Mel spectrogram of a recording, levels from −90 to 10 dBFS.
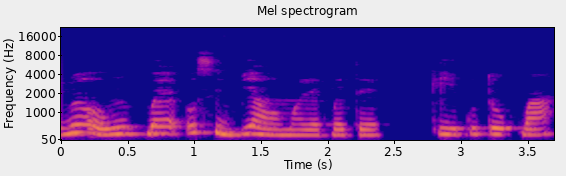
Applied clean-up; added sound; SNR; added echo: none; none; none; none.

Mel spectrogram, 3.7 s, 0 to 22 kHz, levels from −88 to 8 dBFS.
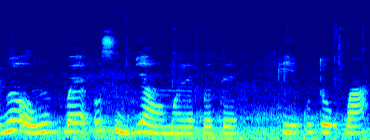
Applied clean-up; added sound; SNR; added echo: none; Fire; 12 dB; none.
